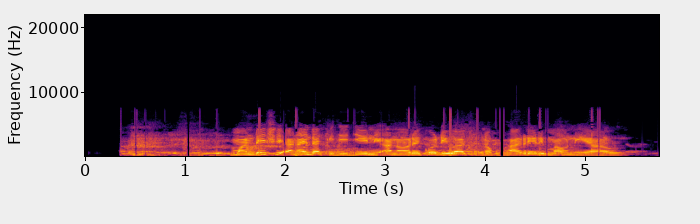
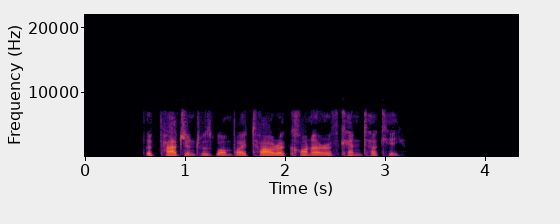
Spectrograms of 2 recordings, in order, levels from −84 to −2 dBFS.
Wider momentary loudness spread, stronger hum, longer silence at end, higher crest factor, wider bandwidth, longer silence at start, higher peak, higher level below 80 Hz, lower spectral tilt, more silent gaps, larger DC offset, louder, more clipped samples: first, 13 LU vs 10 LU; neither; second, 0.2 s vs 1.2 s; second, 14 dB vs 26 dB; second, 7.6 kHz vs 9 kHz; second, 0.35 s vs 0.6 s; first, 0 dBFS vs -10 dBFS; first, -52 dBFS vs -76 dBFS; about the same, -6 dB/octave vs -5 dB/octave; neither; neither; first, -14 LUFS vs -33 LUFS; neither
